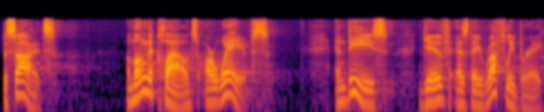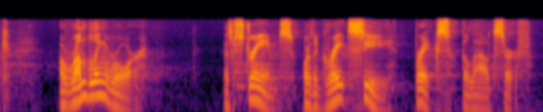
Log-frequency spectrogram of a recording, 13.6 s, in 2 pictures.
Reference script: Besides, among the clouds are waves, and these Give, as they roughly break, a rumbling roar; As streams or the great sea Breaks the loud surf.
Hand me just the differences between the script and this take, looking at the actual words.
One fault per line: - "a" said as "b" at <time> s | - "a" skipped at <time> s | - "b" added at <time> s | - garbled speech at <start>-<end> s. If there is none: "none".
none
